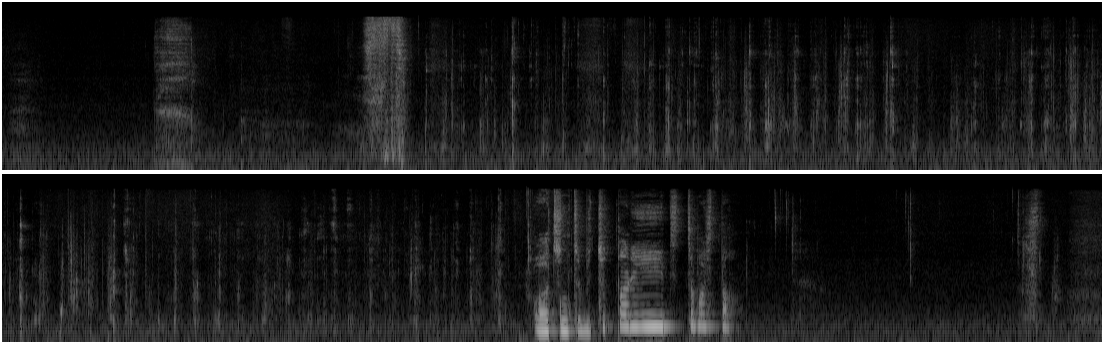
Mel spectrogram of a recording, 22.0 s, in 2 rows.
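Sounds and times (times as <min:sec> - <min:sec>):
close chewing mouth clicks: 0:04.1 - 0:16.3.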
